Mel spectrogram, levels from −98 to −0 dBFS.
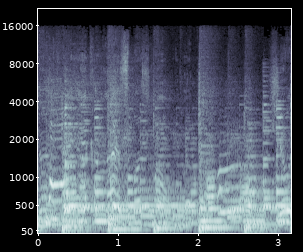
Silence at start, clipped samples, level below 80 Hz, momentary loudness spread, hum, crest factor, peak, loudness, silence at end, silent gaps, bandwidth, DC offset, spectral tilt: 0 s; under 0.1%; -26 dBFS; 4 LU; none; 12 dB; 0 dBFS; -14 LUFS; 0 s; none; 15.5 kHz; under 0.1%; -7 dB/octave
